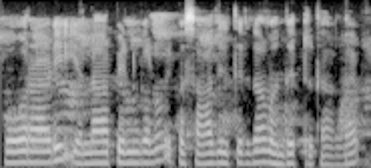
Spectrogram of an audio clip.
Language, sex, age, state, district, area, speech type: Tamil, female, 18-30, Tamil Nadu, Kallakurichi, rural, spontaneous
